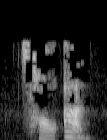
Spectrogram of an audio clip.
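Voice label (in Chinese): "草案", Mandarin Chinese; chinese-flashcards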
